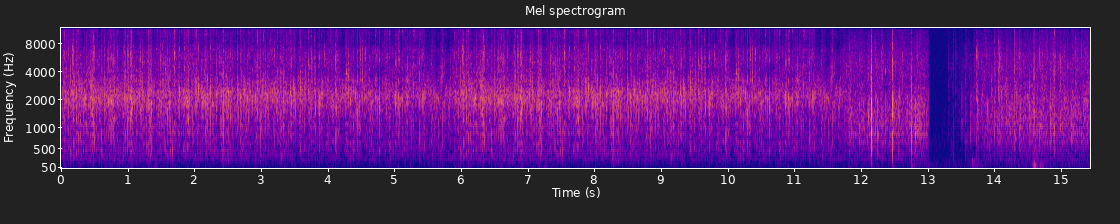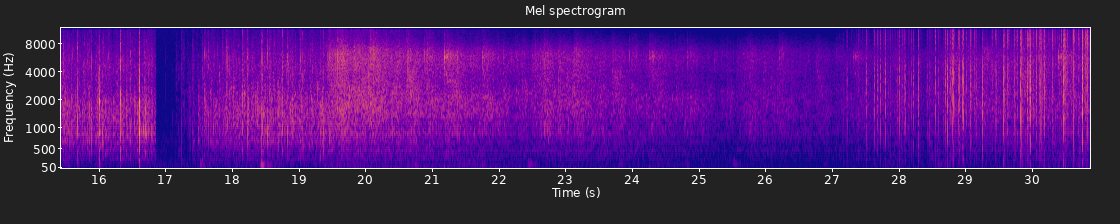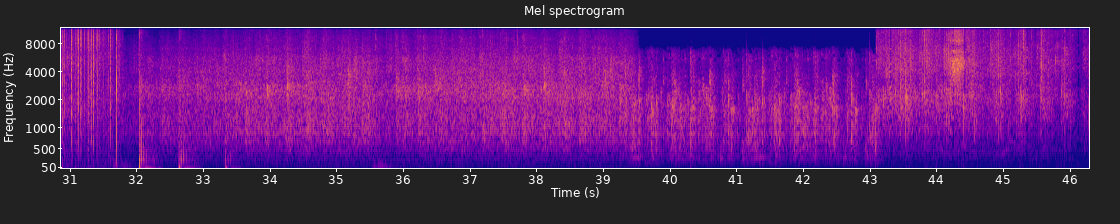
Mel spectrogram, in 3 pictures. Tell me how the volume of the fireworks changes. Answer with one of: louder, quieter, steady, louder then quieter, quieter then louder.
louder.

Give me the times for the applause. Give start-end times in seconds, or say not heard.
0.0-46.2.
